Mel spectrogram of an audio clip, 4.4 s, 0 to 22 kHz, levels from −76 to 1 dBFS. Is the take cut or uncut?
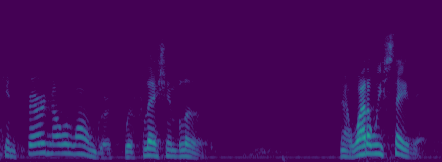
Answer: uncut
